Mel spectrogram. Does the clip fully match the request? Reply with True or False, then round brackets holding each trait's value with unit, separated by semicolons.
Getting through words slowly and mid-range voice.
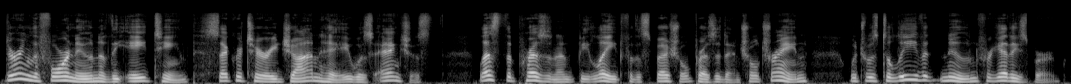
False (160 wpm; 145 Hz)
